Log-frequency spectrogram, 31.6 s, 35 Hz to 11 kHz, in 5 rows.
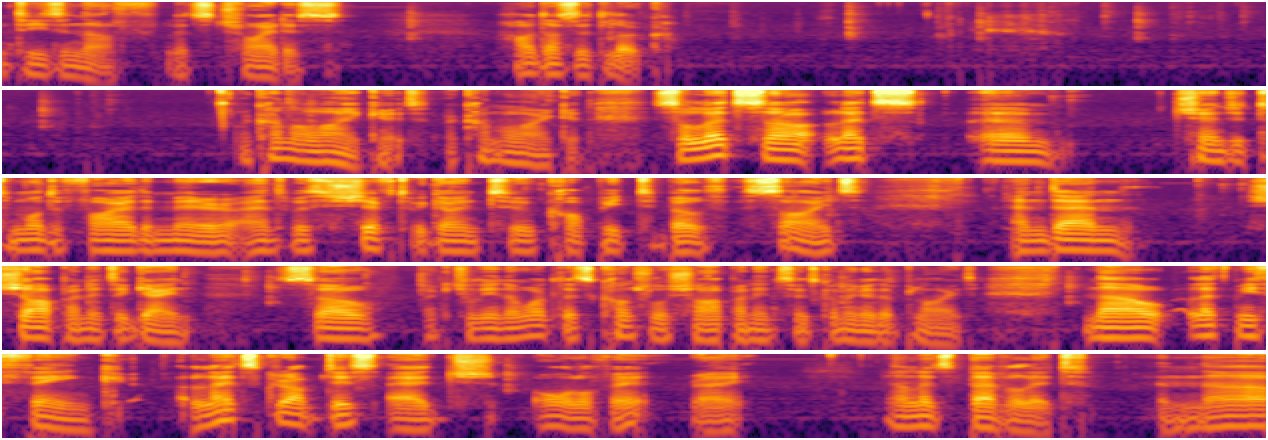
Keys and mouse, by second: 0.4 click, 1.8-2.3 middle drag, 2.8 shift+middle drag, 3.0 shift+drag, 3.5 KP_5, 4.0-4.5 middle drag, 4.7 shift+middle click, 5.5 shift+middle drag, 5.6 shift+click, 6.3 shift+middle drag, 6.5 shift+click, 7.7 shift+drag, 8.8 click, 9.5 middle click, 10.0 click, 10.4 alt+x, 15.8 middle click, 16.6 shift+click, 17.6 q, 19.2 click, 19.6 Tab, 20.1 shift+click, 20.5 Tab, 20.9 q, 22.2 Tab, 22.9 shift+click, 24.1 shift+click, 26.2 alt+click, 27.6 shift+click, 29.8 ctrl+b.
